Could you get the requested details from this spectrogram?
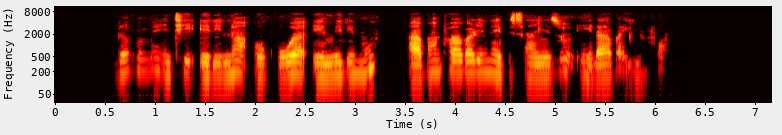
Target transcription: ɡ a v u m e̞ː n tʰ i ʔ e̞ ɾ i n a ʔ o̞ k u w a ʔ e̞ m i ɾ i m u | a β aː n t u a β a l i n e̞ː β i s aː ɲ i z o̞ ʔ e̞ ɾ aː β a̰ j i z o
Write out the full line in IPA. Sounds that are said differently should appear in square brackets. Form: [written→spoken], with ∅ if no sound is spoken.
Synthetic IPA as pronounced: ɡ a v u m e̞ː n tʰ i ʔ e̞ ɾ i n a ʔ o̞ k u w a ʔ e̞ m i ɾ i m u | a β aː n t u a β a l i n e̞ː β i s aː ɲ i z o̞ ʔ e̞ ɾ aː β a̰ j i [z→v] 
